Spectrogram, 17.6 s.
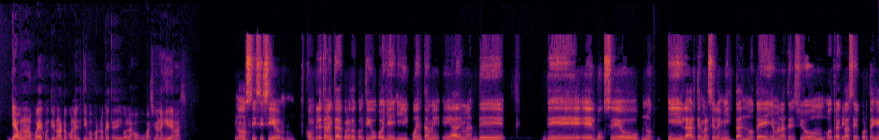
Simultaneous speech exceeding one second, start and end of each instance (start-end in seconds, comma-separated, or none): none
